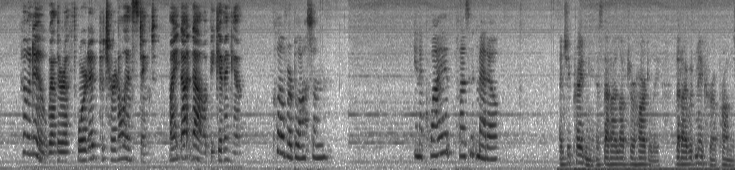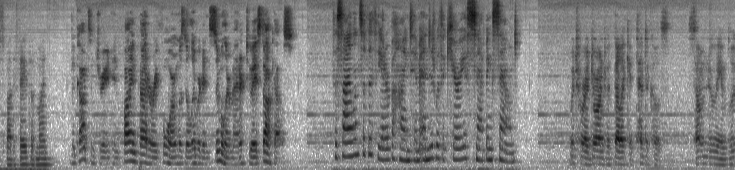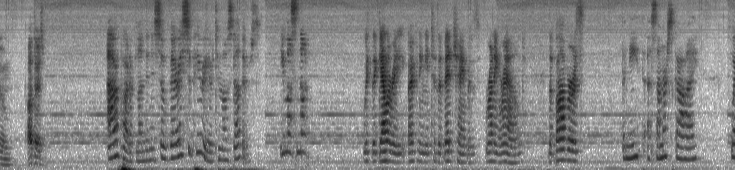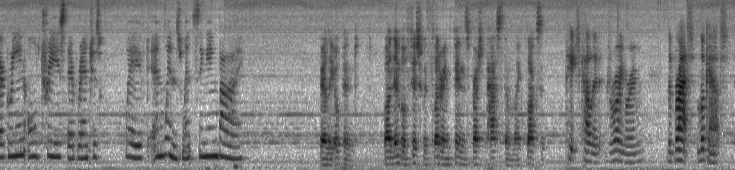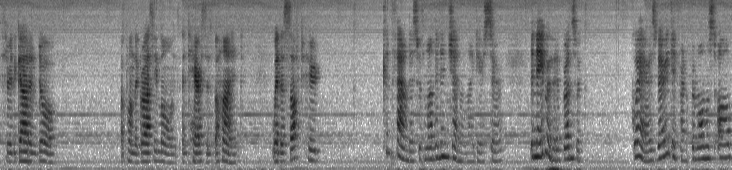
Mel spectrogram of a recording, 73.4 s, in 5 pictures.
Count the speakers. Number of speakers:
8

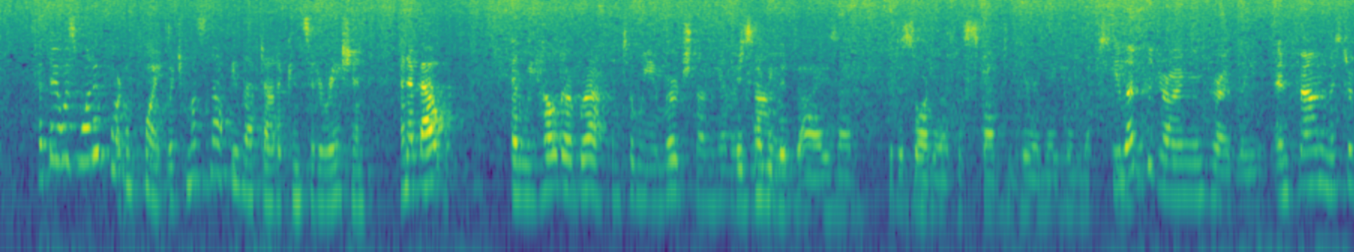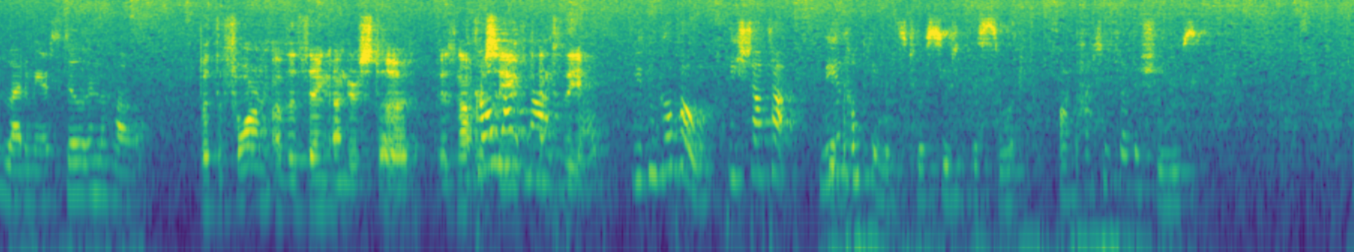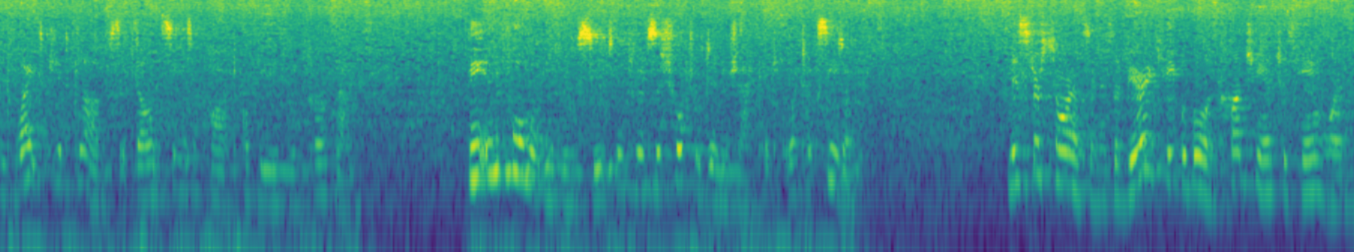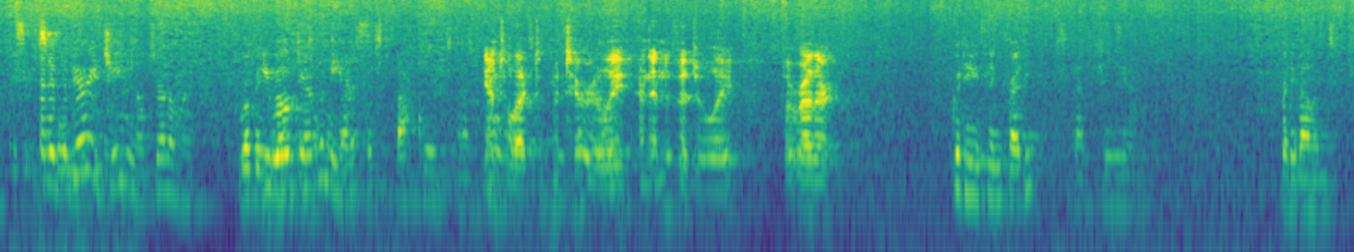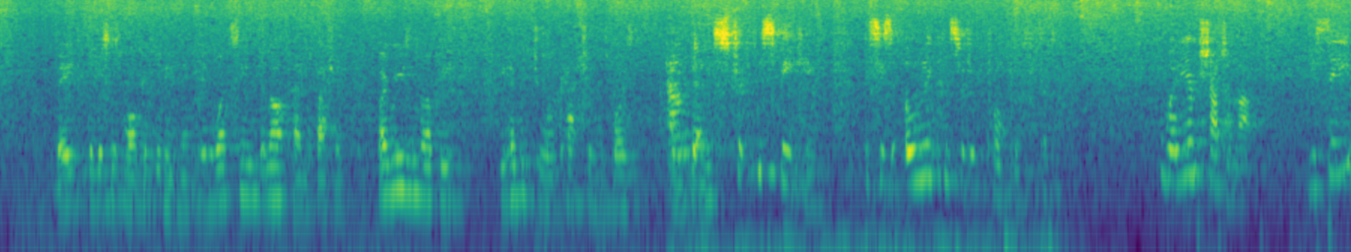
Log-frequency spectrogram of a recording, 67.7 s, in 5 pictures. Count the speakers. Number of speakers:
7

